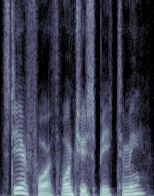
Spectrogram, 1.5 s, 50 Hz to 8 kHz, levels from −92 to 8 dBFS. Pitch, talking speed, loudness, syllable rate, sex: 130 Hz, 235 wpm, -17 LUFS, 5.0 syllables/s, male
